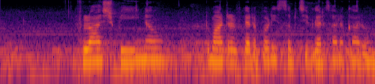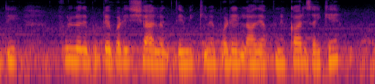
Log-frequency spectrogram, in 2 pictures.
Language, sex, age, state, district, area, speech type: Dogri, female, 18-30, Jammu and Kashmir, Kathua, rural, spontaneous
